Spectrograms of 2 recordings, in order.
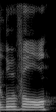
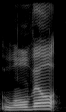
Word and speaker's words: Louisville: I love how people in the South pronounce it Louisville. – Louisville. – It's Louisville.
